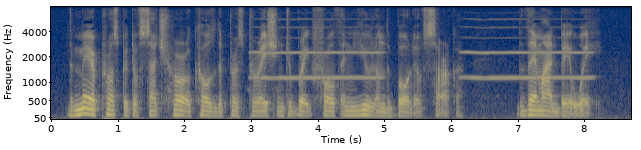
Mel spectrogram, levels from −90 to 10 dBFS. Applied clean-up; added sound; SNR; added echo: none; Wind instrument, woodwind instrument; 11 dB; none.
